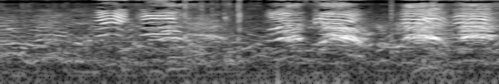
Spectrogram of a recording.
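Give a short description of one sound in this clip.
Men nearby shout and cheer loudly.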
